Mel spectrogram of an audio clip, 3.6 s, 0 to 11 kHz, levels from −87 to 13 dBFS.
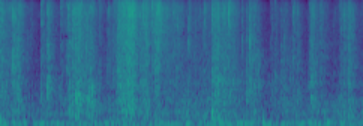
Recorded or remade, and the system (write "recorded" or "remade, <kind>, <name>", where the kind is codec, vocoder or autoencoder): recorded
